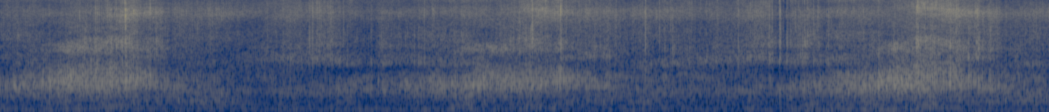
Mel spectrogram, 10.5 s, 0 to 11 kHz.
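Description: Long nails scratch across a thin, solid, flat pink board covered in glitter-textured paper. A steady gritty rasp centered around 1 kHz with a faint bright hiss rises and falls in three slow swells as the nails move back and forth over the surface.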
